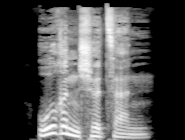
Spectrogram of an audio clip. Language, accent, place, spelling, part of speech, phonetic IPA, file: German, Germany, Berlin, Ohrenschützern, noun, [ˈoːʁənˌʃʏt͡sɐn], De-Ohrenschützern.ogg
- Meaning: dative plural of Ohrenschützer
